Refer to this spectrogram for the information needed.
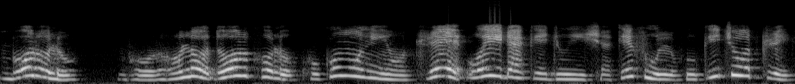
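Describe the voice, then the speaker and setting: A performer voicing a young child who leads cartoon nursery rhymes in a measured, repetitive sing-song. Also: high voice, expressive, lo-fi sound.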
